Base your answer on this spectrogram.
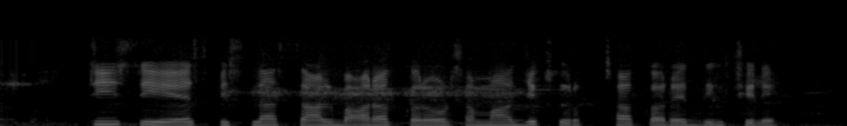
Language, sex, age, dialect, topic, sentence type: Magahi, female, 51-55, Northeastern/Surjapuri, banking, statement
